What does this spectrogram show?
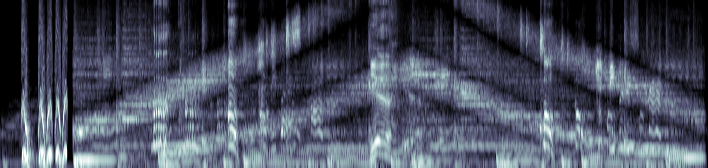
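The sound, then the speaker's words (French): A hip-hop beat plays: a steady, punchy drum groove over a full musical backing, with a few sharp scratch-like bursts at the start and sweeping synth tones rising and falling throughout. “Il a, en parlant de nos beats, pour moi, il y a sûrement peut-être un, de mes chouchous des deux albums réunis on va écouter de suite cet extrait.”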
